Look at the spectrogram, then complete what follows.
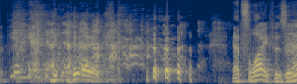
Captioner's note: laughter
